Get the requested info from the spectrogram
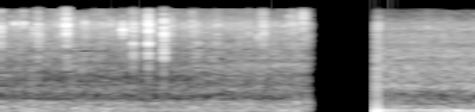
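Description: Burger patties sizzling in a frying pan, a soft hiss with many small crackles and pops. Near the end the sound cuts out abruptly, followed by a short sharp knock.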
